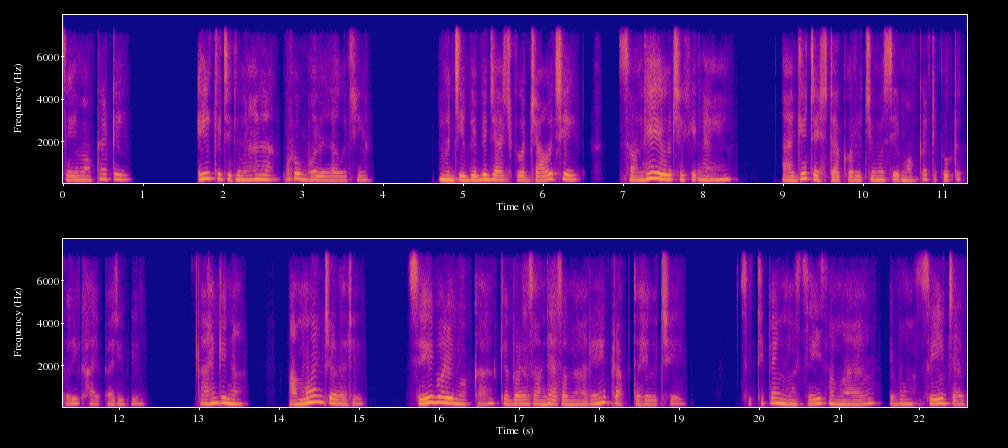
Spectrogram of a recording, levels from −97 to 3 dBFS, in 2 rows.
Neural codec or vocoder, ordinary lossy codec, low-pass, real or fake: codec, 16 kHz, 2 kbps, FreqCodec, smaller model; none; 7.2 kHz; fake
